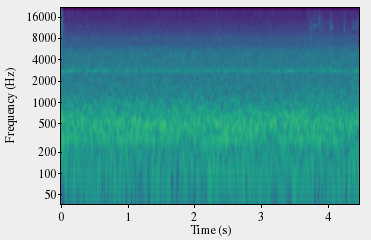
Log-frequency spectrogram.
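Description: Avro Vulcan B Mk.2 jet bomber climbing out after takeoff in Microsoft Flight Simulator, a steady, dense engine roar with a faint high whine, continuous and even throughout.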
